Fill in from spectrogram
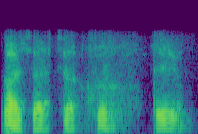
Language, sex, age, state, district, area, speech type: Punjabi, male, 60+, Punjab, Fazilka, rural, conversation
